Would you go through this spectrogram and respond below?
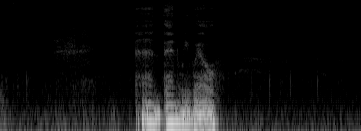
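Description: A colored pencil in Caput Mortuum Violet scratches steadily across paper as another layer goes down, a soft continuous scraping that carries through the whole passage, briefly covered by a speaking voice in the middle.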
